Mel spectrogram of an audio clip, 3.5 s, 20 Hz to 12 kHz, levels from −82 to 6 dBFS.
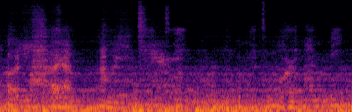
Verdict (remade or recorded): remade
